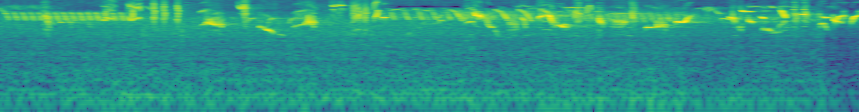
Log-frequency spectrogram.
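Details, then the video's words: Rapid wren song in the tight 'tembakan' style, recorded as training material for songbirds. A steady high trill runs beneath scattered sharp ticks and down-slurred squeaks, and the phrases pour on continuously for several seconds. "Masteran Burung Suara Tembakan Wren Bird Suara Bren Tembakan Rapat Burung Kecil"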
